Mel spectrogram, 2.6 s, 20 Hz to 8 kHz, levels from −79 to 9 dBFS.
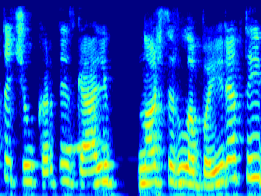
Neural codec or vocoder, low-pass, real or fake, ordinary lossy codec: none; 7.2 kHz; real; MP3, 48 kbps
